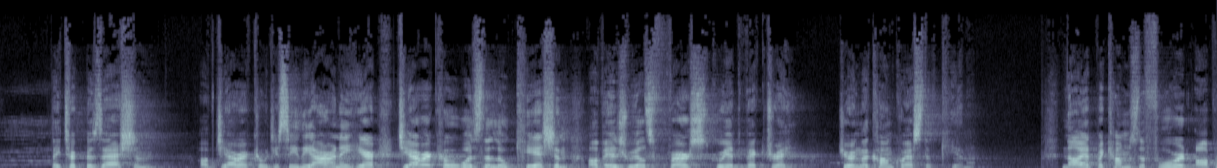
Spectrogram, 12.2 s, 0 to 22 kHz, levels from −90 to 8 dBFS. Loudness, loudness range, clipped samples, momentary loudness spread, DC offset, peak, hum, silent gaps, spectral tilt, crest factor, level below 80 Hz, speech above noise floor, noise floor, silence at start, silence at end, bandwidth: -22 LUFS; 5 LU; under 0.1%; 10 LU; under 0.1%; -4 dBFS; none; none; -2 dB/octave; 20 dB; -78 dBFS; 38 dB; -61 dBFS; 0.3 s; 0 s; over 20 kHz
